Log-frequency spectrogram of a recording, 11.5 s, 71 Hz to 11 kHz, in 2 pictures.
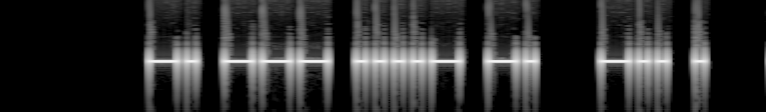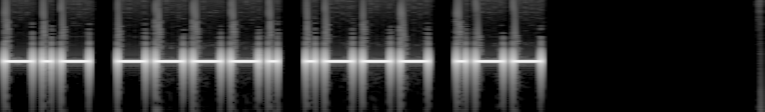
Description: Morse code, heard as a keyed tone, about 17 wpm, 700 Hz. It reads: NO4N DE K9JW
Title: USA Callsign DE Callsign - 4 Characters - 17wpm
